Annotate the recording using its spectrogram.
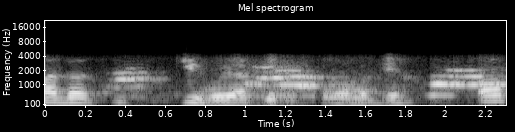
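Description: A woman talking: only speech, with no other sound standing out.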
